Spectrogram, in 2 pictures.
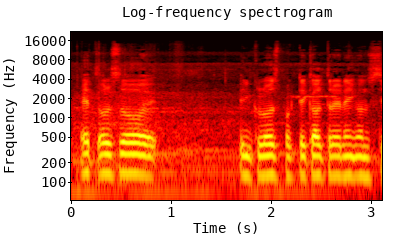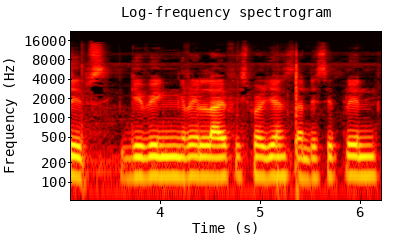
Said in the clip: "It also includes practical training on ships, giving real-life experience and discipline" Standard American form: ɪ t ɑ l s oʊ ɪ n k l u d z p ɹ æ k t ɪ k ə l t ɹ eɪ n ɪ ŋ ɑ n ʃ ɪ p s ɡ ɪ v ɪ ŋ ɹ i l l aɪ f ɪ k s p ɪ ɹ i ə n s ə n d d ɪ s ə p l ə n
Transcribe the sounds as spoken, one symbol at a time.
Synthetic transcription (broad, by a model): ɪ t ɑ l s oʊ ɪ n k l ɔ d s p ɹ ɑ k t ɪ k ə l t ɹ eɪ n ɪ ŋ ɑ n s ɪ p s ɡ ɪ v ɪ ŋ ɹ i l l aɪ f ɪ k s p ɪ ɹ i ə n s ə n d d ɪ s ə p l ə n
